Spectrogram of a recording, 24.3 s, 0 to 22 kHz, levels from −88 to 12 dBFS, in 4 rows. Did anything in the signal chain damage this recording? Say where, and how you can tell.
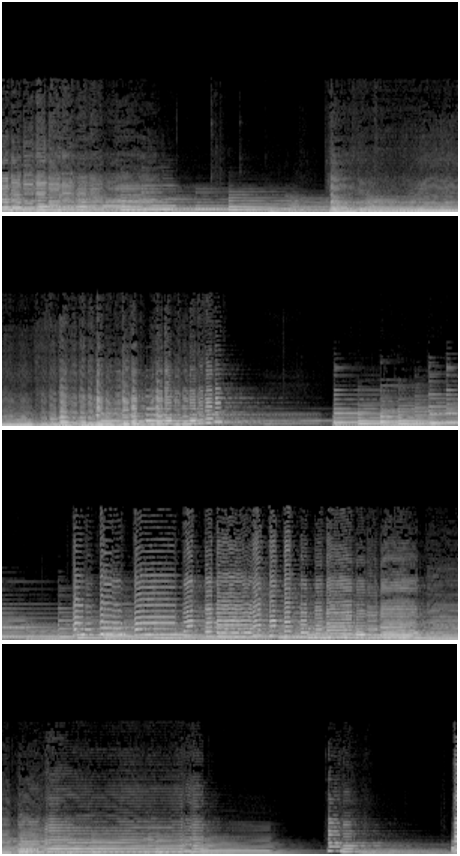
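No damage from the chain.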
